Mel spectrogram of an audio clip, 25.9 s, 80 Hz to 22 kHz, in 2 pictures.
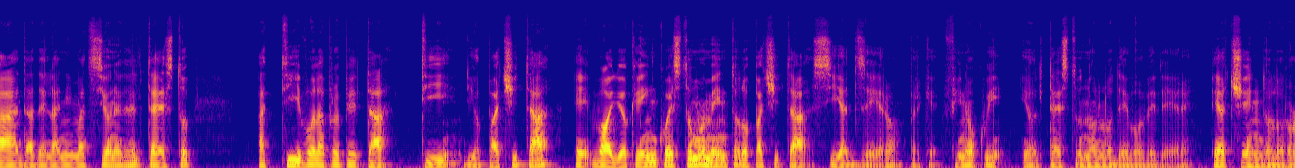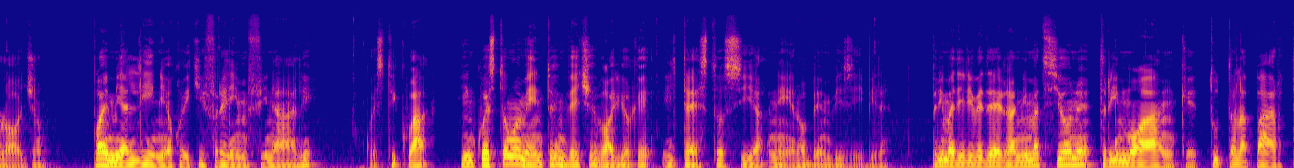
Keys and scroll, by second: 4.9 t.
